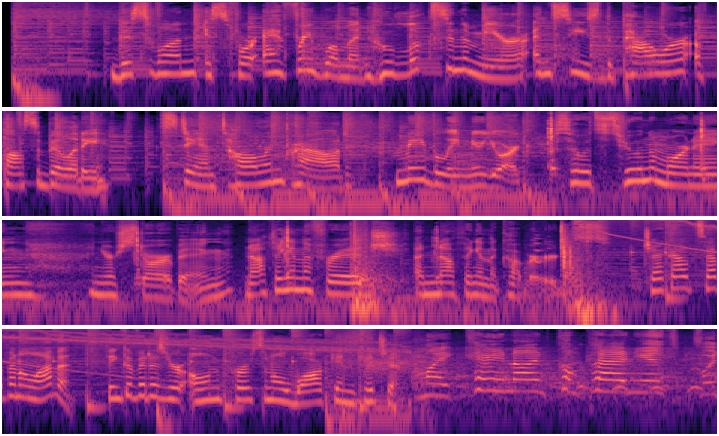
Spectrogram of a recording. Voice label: english american commercial, mom; voice actor

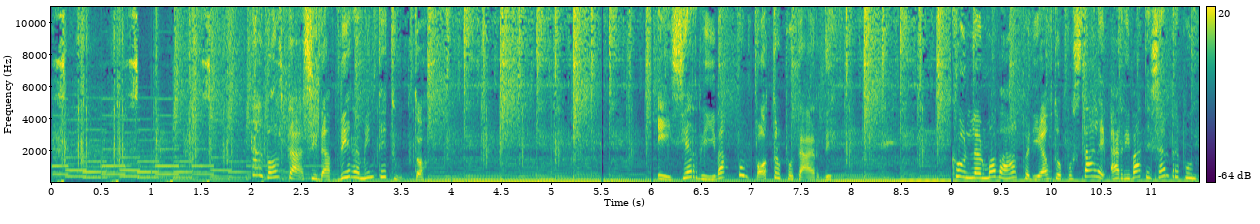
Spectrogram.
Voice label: italian commercial

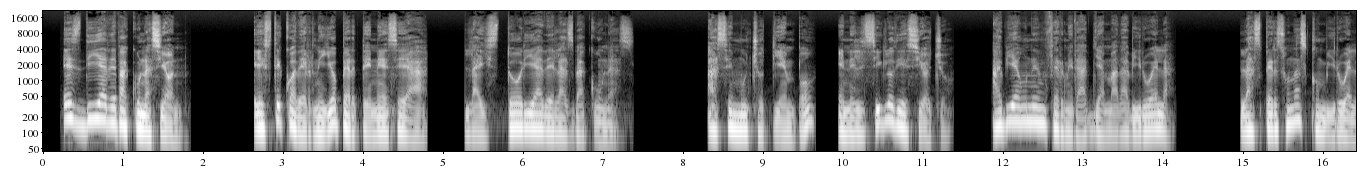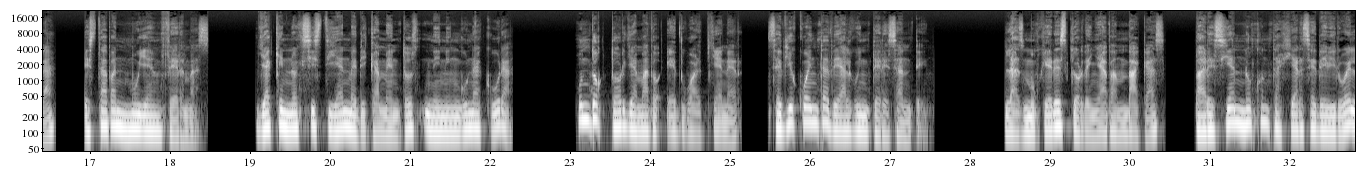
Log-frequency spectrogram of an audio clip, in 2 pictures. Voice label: spanish latin american narration

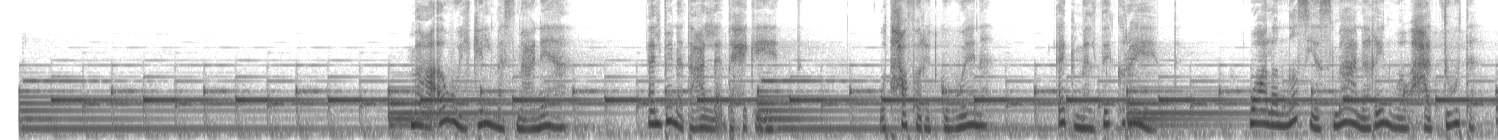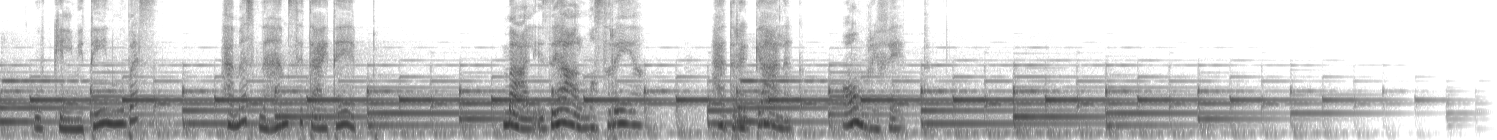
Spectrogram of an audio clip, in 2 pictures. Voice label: arabic promos

